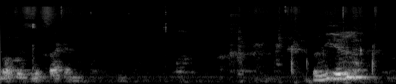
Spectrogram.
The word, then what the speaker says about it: Lille: Numéro 8, c'est la ville de Lille. L-I-L-L-E. C'est la ville de Lille. It rhymes even.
